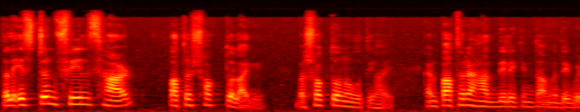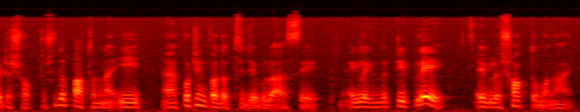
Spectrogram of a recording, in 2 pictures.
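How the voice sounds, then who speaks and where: A man's voice: mid-range voice, expressive, creaky, dark tone. Emphatic Bangladeshi man teaching English. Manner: slow, drawn-out English example sentences, emphatic repetition. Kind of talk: spoken English lesson in Bangla.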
